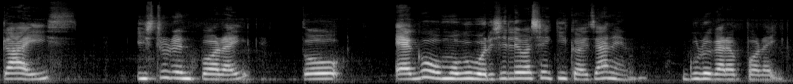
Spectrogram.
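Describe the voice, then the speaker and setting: A woman's voice: sits high, steady tone, measured pace, long pauses, darkish tone. A young woman with a Barishal Bengali accent, playfully teaching local dialect words in a casual vlog. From Barishal, Bangladesh. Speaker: vlogger. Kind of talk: casual vlog, showing around home.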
